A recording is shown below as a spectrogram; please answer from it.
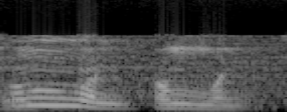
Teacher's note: মিমের উপরে তাসদিদ আছে, অর্থাৎ ডবল করে পড়তে হবে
